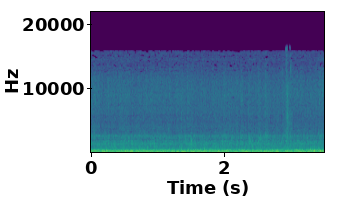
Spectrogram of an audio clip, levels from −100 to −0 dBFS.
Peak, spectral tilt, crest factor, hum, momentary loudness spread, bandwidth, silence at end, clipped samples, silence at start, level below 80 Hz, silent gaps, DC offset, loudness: -16 dBFS; -7 dB/octave; 14 dB; none; 1 LU; 16 kHz; 0 s; under 0.1%; 0 s; -42 dBFS; none; under 0.1%; -31 LUFS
